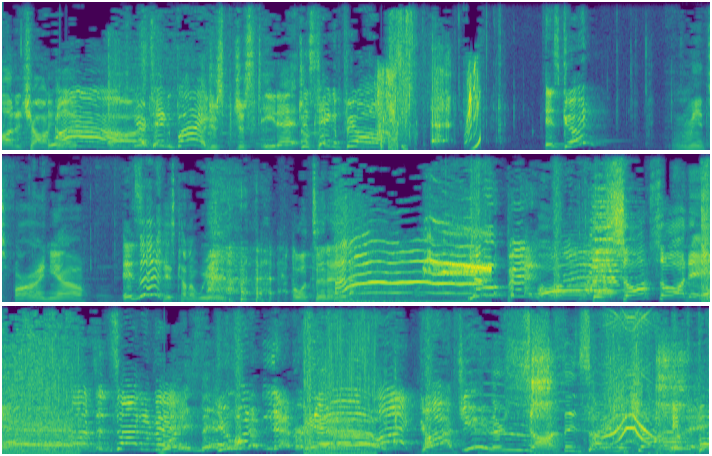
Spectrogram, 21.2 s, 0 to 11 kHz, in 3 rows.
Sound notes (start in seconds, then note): 4.4 sound effects; 10.9 yelling; 14.1 ahhhh!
